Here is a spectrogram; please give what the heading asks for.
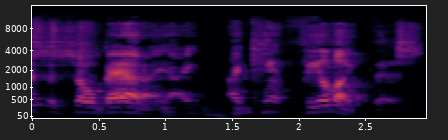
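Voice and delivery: mock crying, tearful, stammering, broken-up distressed words. Retelling feeling alone in isolation and craving a drink: imitating own past crying. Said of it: "and I'm crying".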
